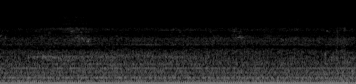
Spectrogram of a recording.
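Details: Chrysler/Dodge/Jeep engine showing code P2173 (vacuum leak, high airflow) and the red lightning-bolt light: steady smooth hum at a raised idle with no dip or hunting.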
